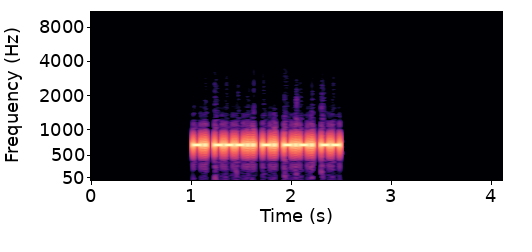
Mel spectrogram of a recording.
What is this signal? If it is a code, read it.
Morse code, heard as a keyed tone, about 44 wpm, 700 Hz. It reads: N8NCM
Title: USA Call Signs - 5 Characters - 45wpm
